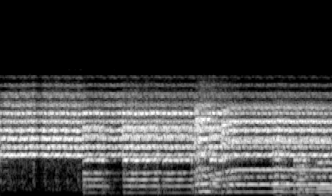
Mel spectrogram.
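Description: Radio-drama organ bridge between scenes: a loud sustained chord that comes in sharply, with more notes added about a second in and again halfway through.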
